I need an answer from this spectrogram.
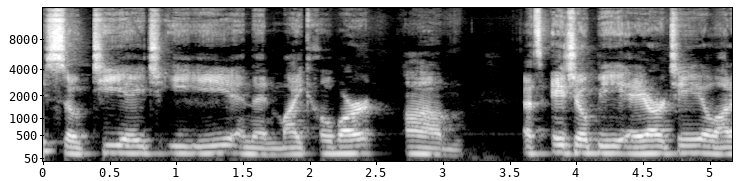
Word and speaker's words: Hobart: t-h-e-e and then Mike Hobart um that's h-o-b-a-r-t a lot of people try to put an e in there for whatever reason it's phonetically pronounced exactly how it's spelled um you can find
